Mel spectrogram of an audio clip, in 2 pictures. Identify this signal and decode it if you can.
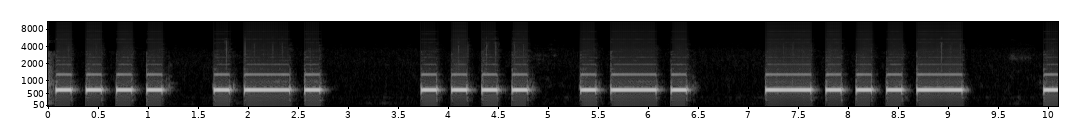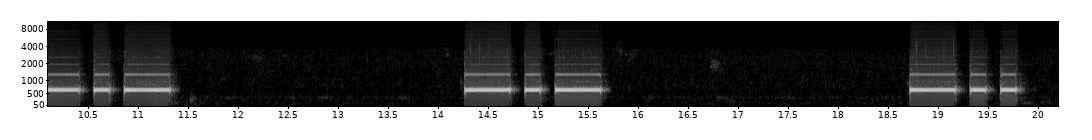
Morse code, heard as a keyed tone, about 8 wpm, 650 Hz. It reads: HR HR <BT> K K D
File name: jh8cbh / 2023cw / review1-3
